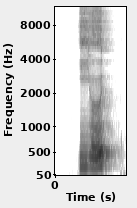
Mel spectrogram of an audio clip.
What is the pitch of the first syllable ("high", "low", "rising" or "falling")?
rising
